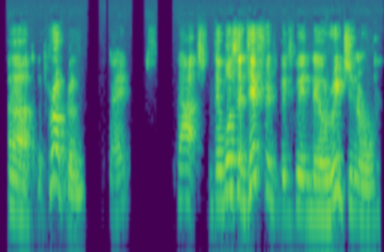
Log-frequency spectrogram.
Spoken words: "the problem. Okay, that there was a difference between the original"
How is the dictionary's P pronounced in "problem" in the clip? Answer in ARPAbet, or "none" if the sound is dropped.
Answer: P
